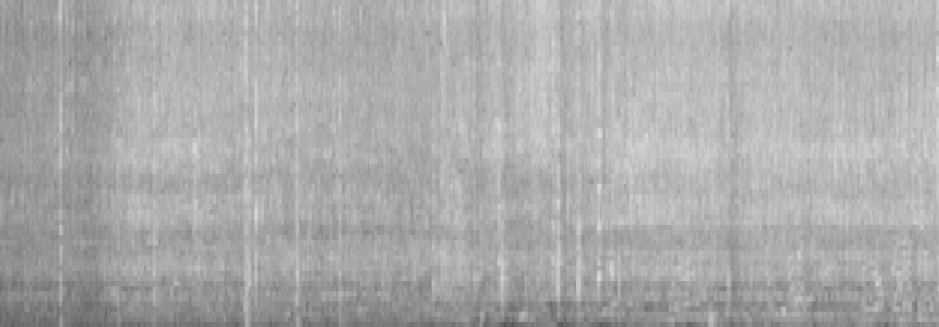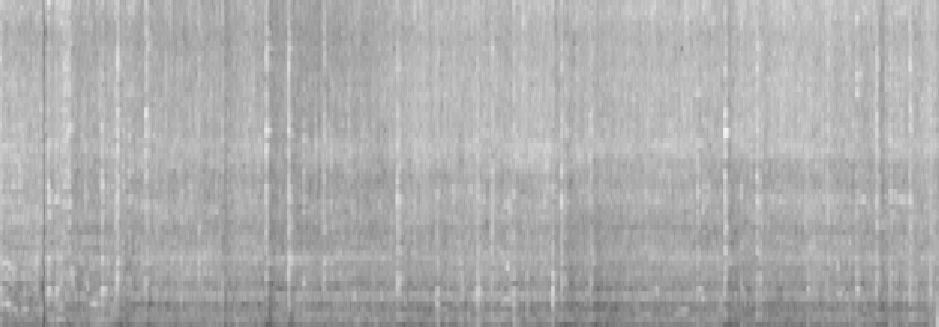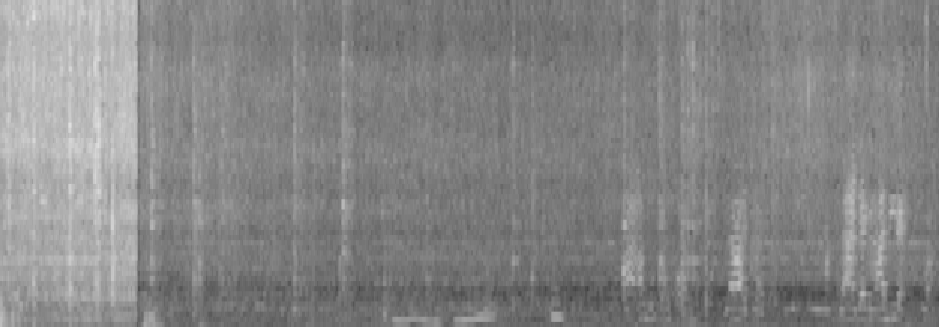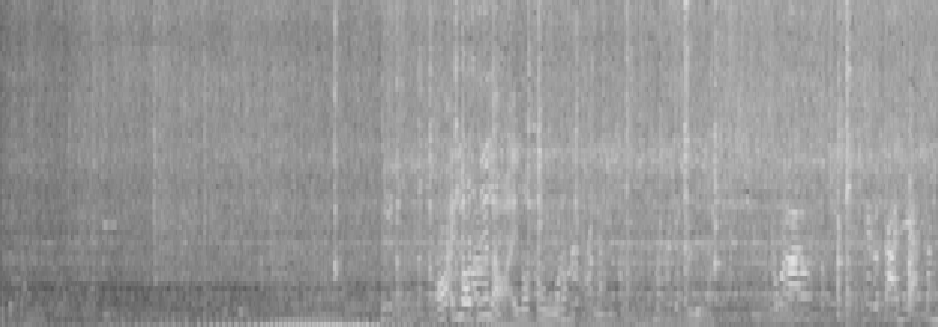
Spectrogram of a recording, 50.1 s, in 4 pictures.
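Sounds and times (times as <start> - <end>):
batter sizzling in oil: 0.0 - 30.2, 33.0 - 50.0
metal spatulas scraping a pan: 5.7 - 17.0, 17.7 - 26.8.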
